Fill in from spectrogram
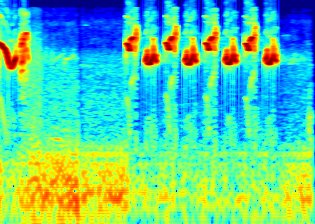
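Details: Cinereous tit masteran song variation, one of nine: a looping whistled opener, then seven rapid, evenly repeated two-part chirping phrases.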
